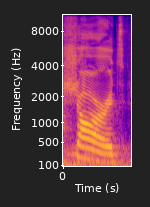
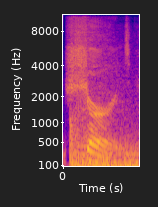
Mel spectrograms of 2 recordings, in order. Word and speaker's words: sherds: Look at the name, it says sherds. Not shards, sherds.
